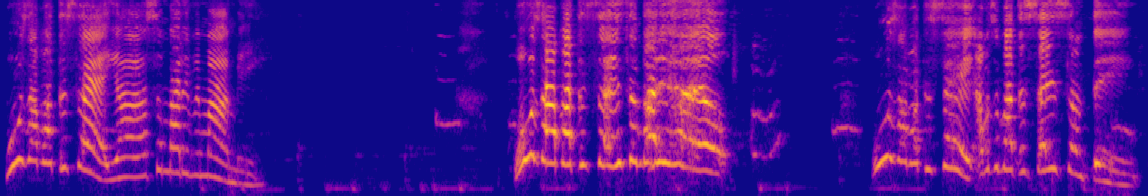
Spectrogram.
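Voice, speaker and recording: A woman, hosting a casual livestream as a life coach, chatty and animated with frequent laughter. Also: very high-pitched, normal speed, long pauses. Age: 40s. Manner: animated, laughing, chatty, reads comments aloud.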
